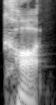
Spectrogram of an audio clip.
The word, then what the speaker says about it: caught: what's called the Cot Caught Merger. And you can hear, by the way, I pronounce those words, that I do not have that merger because I say cot, C-O-T, and caught, C-A-U-G-H-T, differently.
